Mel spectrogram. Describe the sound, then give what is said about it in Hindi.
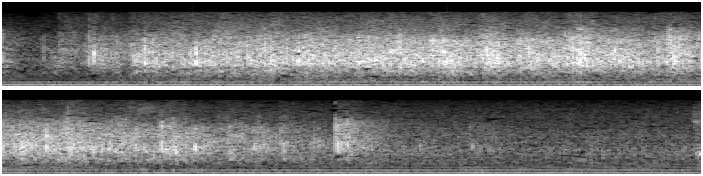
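Sustained applause from an audience welcoming a guest who has come from Gwalior: a dense wash of many hands clapping steadily at moderate loudness, swelling briefly around the middle and thinning out toward the end. “देखिए सुदूर ग्वालियर से आपके महफिल में आए हैं भाई, तो आप सबसे अनुरोध है कि तालियां बजाकर इनका स्वागत करें।”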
